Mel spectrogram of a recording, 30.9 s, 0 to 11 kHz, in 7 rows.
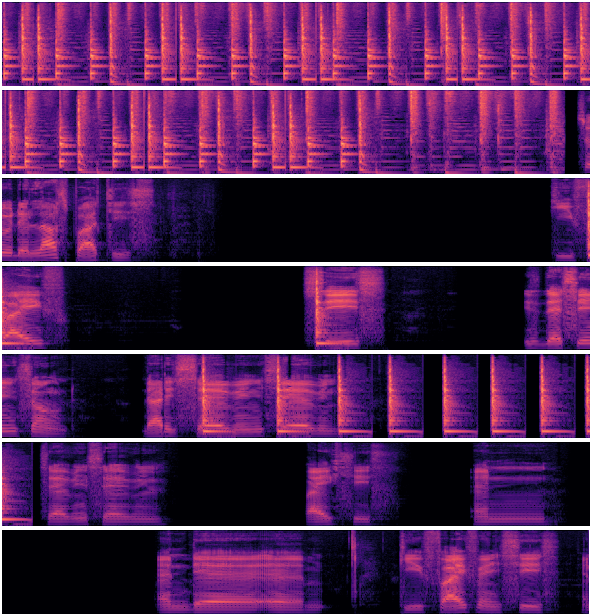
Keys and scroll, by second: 0.7-2.9 typing, 4.5-7.1 typing, 13.1 KP_5, 15.5 KP_6, 19.0-22.0 typing.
